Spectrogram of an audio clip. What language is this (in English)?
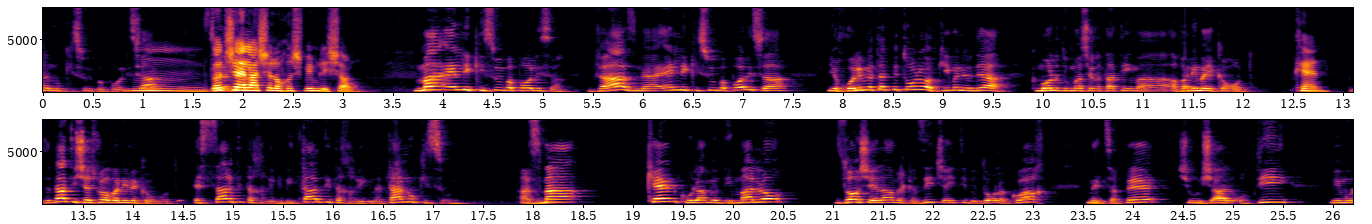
Hebrew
